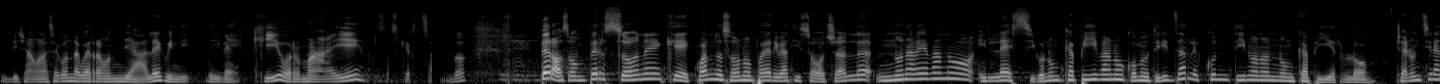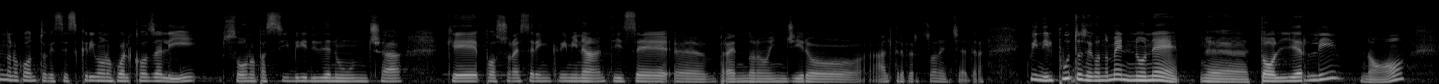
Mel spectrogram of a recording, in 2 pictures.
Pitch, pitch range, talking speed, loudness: 160 Hz, 140-200 Hz, 145 wpm, -32 LUFS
